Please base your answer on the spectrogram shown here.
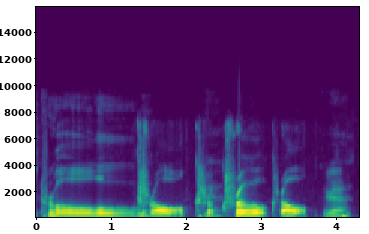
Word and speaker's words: Krull: 248 this week's episode crawl that's how you spell that crawl it's it's raw it's kr ull it's the ARA ll know that that would be that would that would be crawl yeah yeah no it's cruel roll control crawl yeah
